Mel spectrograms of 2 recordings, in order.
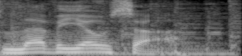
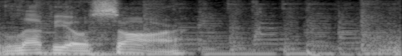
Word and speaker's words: Leviosa: Hey Siri, it's Leviosa, not Leviosar.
